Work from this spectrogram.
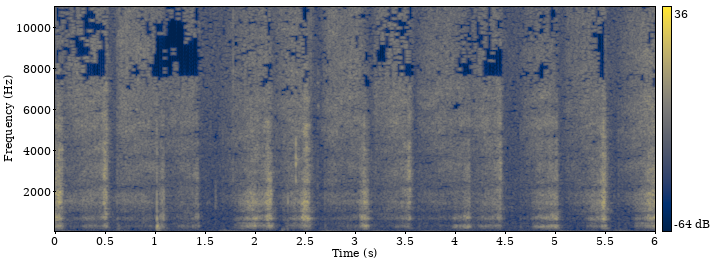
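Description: Fingertips and short nails scratch a closed teal cloth hardcover book with gold foil lying on a fleece blanket, and both flat hands rub its cover; a ring is on one finger. Rhythmic rasping, rubbing strokes swell and fade one after another, a soft, dry, low-to-mid scratching with little high brightness and no ring-out.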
